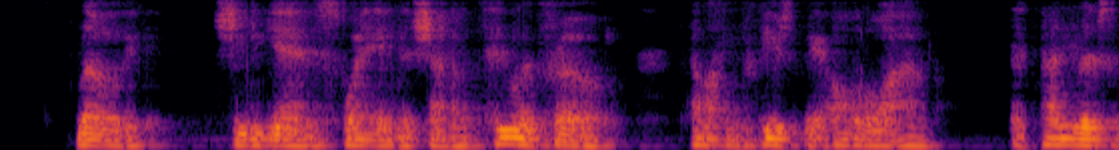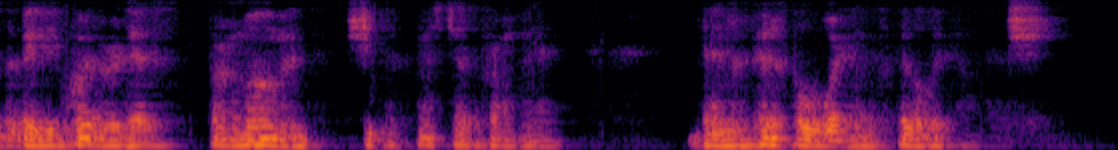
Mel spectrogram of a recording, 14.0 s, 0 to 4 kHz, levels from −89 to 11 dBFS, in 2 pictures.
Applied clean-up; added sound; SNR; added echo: neural mask model DeepFilterNet 3.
